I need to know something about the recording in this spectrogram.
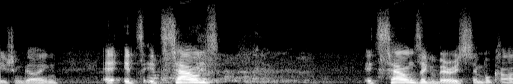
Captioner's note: audience laughs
